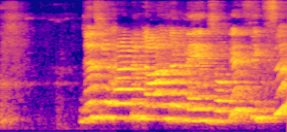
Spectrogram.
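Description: A woman speaks clearly and with animation, close by.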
